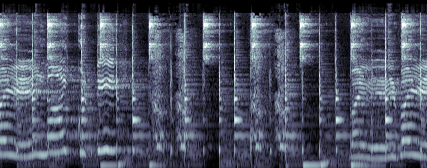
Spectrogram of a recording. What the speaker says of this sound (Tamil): வள் வள் நாய்க்குட்டி, வாலையாட்டும் நாய்க்குட்டி.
